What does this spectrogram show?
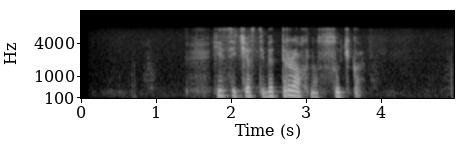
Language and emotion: Russian, angry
